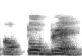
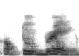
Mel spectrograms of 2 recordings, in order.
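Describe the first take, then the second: First: "Octubre" with a firm, cut-off final bre; "Octubre" ending on a clean short e; short accented ending. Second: "Octubre" with the last vowel stretched to "bray"; wrong extended ending. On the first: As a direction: stress the last e of "Octubre" and stop it short. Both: Shown as a demonstration. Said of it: "It's not Octubre".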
